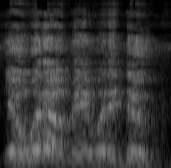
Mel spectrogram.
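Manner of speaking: loud, punchy homeboy hello; rugged street greeting. Shown as a demonstration. Mock-greeting a customer without phone voice, rugged. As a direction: blurt it like greeting the guys.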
